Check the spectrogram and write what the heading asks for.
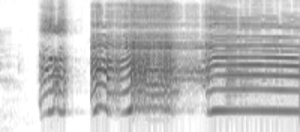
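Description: A recording of a rooster crowing once: a short opening note, then a long cock-a-doodle-doo that ends on a steady held note and stops just after two seconds.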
